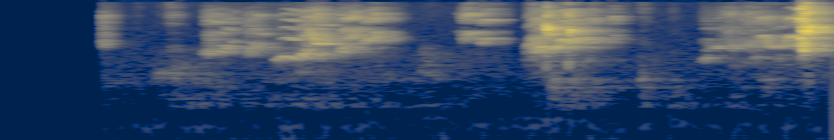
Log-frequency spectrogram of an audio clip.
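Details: Lovebird giving short bursts of high, squeaky, scratchy chirps in irregular clusters, with brief silent gaps between phrases.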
